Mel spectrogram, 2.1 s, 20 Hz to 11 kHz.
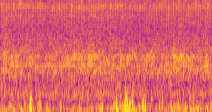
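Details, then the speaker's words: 2002 Hummer H1, 6.5 liter diesel, 33,000 miles, idling for almost 2 hours: steady low diesel idle, even and unhurried, with no knocks or misses; runs very smooth, normal idle. "truck has been running for almost 2 hours now. It runs really nice, very smooth. It's been sitting on idle"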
